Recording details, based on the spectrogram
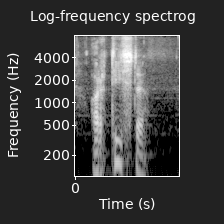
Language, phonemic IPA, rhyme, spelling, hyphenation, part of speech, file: Dutch, /ˌɑrˈtis.tə/, -istə, artieste, ar‧ties‧te, noun, Nl-artieste.ogg
- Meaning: female equivalent of artiest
